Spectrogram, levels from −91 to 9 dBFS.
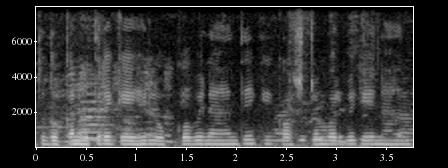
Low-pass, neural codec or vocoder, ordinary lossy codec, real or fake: none; none; none; real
